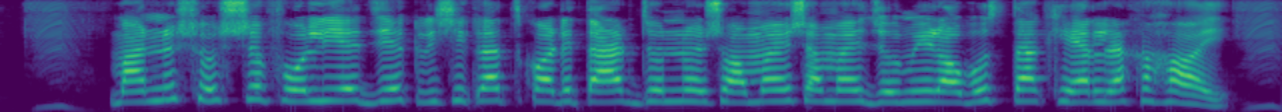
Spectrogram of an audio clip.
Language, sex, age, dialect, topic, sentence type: Bengali, female, 25-30, Northern/Varendri, agriculture, statement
